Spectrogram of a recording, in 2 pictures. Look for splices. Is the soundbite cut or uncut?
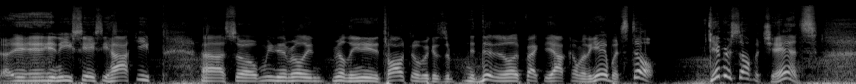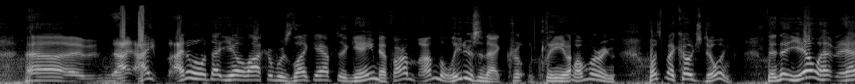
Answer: cut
